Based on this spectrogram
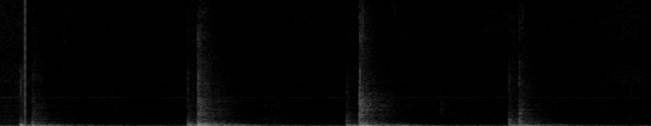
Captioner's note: footsteps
